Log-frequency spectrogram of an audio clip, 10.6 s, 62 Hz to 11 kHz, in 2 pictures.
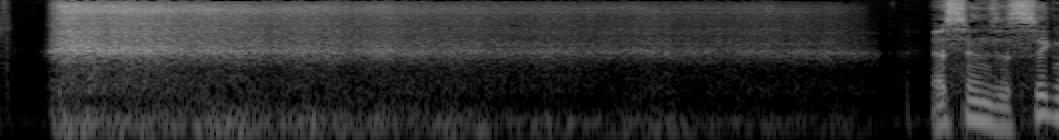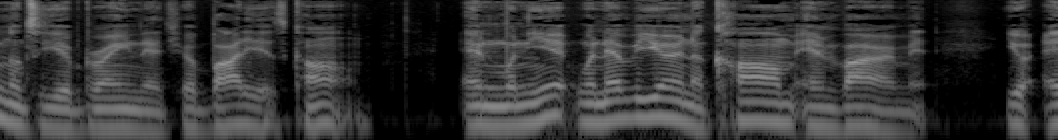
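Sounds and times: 
long slow exhale: 0:00.0 - 0:04.4
speech: 0:04.7 - 0:10.5.

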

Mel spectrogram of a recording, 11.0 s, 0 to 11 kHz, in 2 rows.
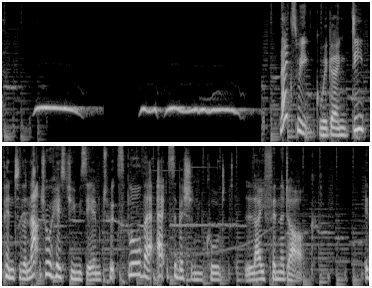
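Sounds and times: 
owl hooting: 0:00.5 - 0:03.9
speech: 0:04.2 - 0:10.3.

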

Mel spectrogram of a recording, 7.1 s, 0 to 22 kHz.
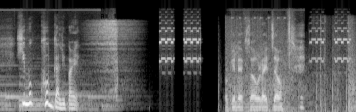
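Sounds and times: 
speech: 0:00.4 - 0:01.7, 0:04.6 - 0:06.3
mobile phone bright electronic ringtone with incoming call: 0:03.2 - 0:04.1.

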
